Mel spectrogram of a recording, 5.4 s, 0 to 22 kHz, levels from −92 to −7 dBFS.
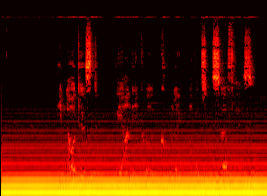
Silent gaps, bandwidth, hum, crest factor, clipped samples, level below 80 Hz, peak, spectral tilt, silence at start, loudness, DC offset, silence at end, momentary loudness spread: none; 12 kHz; 50 Hz at -30 dBFS; 12 dB; under 0.1%; -32 dBFS; -20 dBFS; -6 dB/octave; 0.05 s; -35 LUFS; under 0.1%; 0 s; 2 LU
